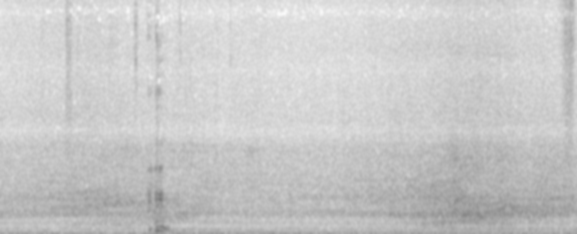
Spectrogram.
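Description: Steady outdoor road noise, a continuous low rumble of cars going by, with a brief high sparrow chirp cutting through about a quarter of the way in.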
